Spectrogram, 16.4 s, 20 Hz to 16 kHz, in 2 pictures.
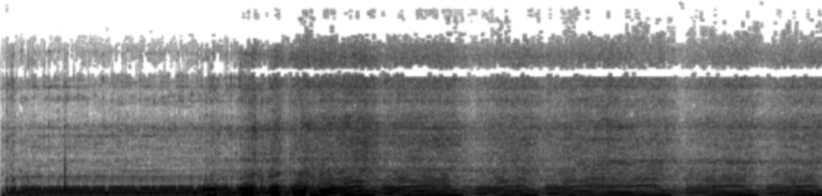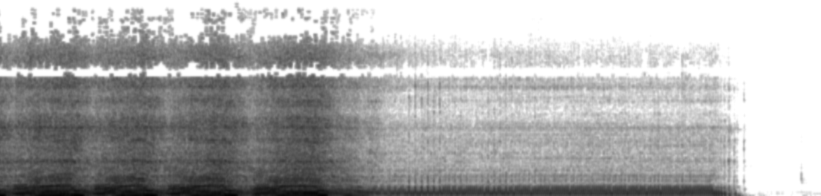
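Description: Stihl MS 192T top-handle chainsaw's small two-stroke engine running at idle, then revved in about ten quick throttle blips, a little over one a second, before dropping back to idle; the sound cuts off suddenly near the end.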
